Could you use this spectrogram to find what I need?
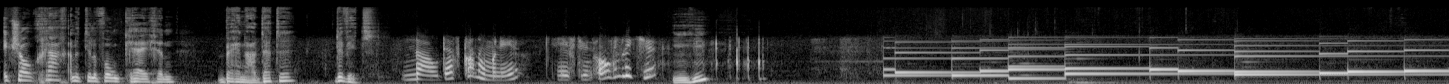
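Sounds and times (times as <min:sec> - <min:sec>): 
speech: 0:00.0 - 0:07.2
music box with weak battery playing slowly: 0:08.6 - 0:14.4.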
